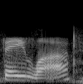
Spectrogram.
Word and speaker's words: Failla: I could drink them all day from Fayla, which is hard to pronounce. – F-A-I-L-L-A? – Yes, F-A-I-L-L-A.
